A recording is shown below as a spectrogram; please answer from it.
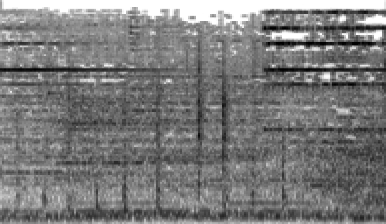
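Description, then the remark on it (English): A telephone bell rings continuously with a rapid, rattling trill, fairly loud, over a steady low rumble in the background. No one speaks. “Answer the phone. Answer the phone.”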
